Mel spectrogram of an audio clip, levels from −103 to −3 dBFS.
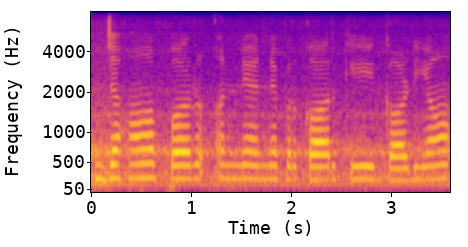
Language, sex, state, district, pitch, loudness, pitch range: Hindi, female, Haryana, Jhajjar, 225 Hz, -16 LUFS, 215-230 Hz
